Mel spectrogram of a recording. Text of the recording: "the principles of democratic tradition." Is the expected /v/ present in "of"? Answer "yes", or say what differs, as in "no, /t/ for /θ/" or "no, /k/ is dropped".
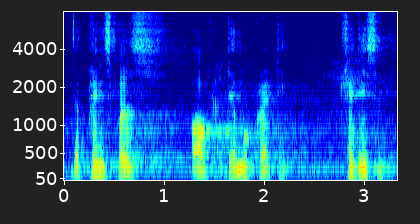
no, /p/ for /v/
